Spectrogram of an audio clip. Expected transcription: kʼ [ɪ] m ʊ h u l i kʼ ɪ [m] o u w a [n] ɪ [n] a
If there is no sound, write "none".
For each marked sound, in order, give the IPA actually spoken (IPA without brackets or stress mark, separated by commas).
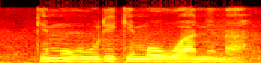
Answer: ɪ, m, n, n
